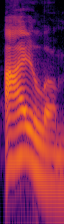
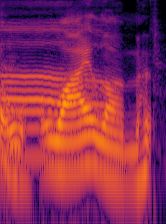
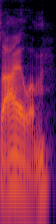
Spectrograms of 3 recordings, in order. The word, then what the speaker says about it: Ylum: living in the Moon isum is in Asylum the last part of Asylum oh I was calling it wum well it's funny because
